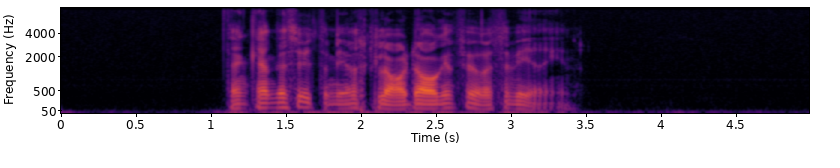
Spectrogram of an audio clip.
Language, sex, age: Swedish, male, 47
